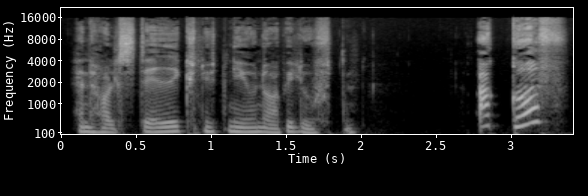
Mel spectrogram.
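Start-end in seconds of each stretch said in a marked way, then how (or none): 2.8-3.4 high, cheeky yell; shouted. A narrator's reading. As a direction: pipe up high to join the teasing. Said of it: "råbte jeg".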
